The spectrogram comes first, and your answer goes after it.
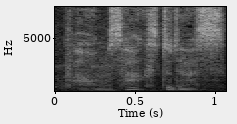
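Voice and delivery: low, soft, scared whisper; scared wife whispering to her threatening husband; frightened whisper. Acted. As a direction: barely dare to ask it.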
